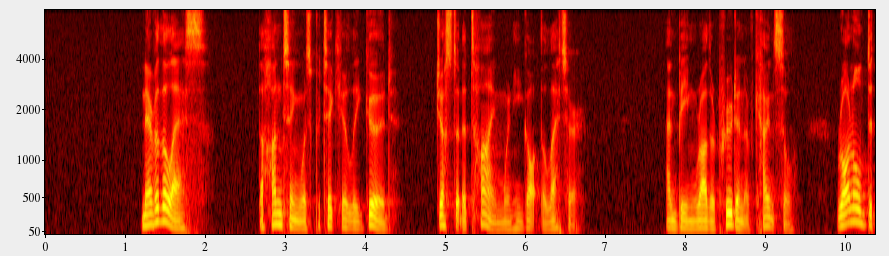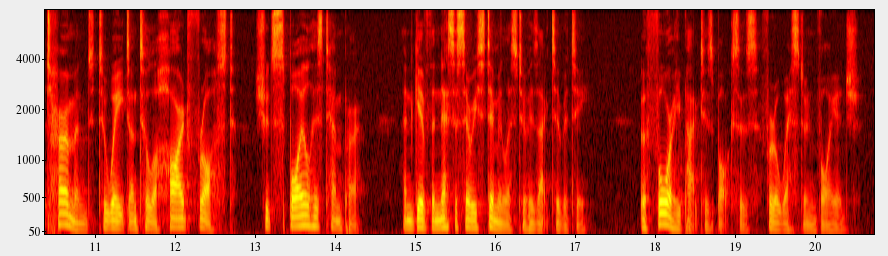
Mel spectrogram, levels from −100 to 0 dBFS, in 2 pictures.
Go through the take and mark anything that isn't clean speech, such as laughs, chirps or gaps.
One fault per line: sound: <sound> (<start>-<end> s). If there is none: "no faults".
no faults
